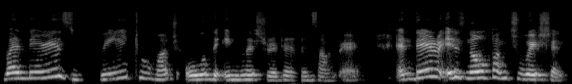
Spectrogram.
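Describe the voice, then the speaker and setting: A woman's voice: a little high, expressive, unhurried, no room sound. A young woman whose first language is Urdu, hosting a podcast in casual, chatty talk full of laughs and filler words. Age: young adult. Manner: chatty, laughs often, many filler likes. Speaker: podcast host.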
